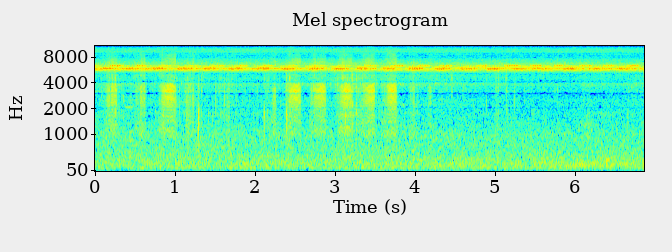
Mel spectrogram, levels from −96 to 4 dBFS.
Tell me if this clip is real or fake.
real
